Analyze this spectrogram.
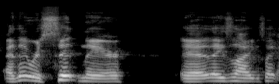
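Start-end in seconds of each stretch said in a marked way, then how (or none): none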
